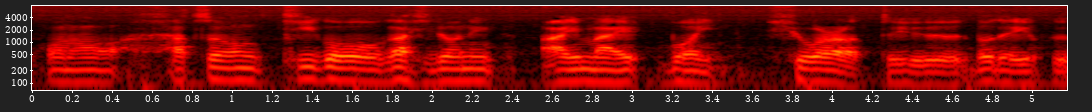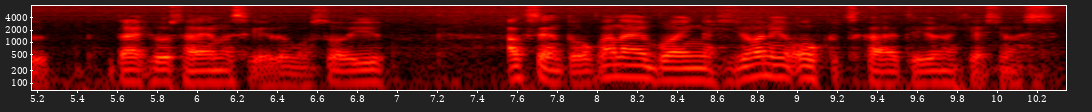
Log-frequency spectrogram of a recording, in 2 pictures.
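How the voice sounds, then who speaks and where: A man hosting a solo audio talk, speaking politely and thoughtfully with many pauses and fillers. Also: on the low side, gravelly, a little hiss or hum. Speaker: podcast host.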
